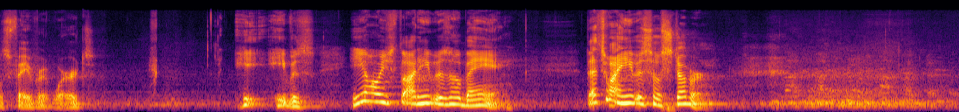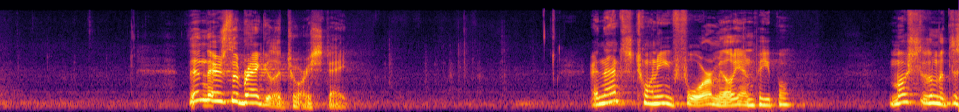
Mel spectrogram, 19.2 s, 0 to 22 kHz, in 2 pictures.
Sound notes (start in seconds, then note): 7.7 laughter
